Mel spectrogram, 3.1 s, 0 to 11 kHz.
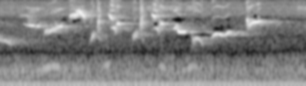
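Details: Male Eurasian blackcap singing in a garden in Weener, East Frisia, northwestern Germany, June 2022: a fast, varied warble of chirping, sliding and high whistled notes tumbling together, over a steady low hum.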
